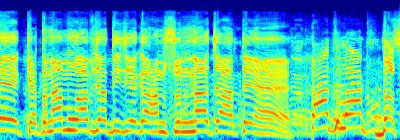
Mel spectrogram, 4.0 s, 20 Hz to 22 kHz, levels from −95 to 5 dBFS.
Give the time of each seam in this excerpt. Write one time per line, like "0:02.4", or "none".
0:03.1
